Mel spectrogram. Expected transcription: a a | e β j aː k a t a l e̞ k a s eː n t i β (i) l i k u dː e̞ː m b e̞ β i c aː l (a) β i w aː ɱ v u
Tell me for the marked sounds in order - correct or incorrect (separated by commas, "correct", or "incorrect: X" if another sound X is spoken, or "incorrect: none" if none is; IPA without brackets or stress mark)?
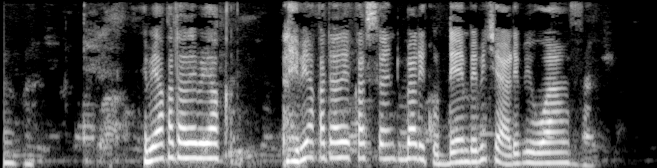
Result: incorrect: a, incorrect: i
